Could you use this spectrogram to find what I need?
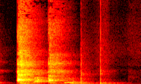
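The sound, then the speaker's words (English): Someone clears their throat with a couple of strong, raspy coughs, then two shorter, quieter huffs trailing off, with no talking. “I'm just going to clear my throat.”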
